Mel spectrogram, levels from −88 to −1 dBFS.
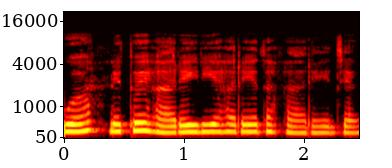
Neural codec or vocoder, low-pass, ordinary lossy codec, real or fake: none; 10.8 kHz; none; real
